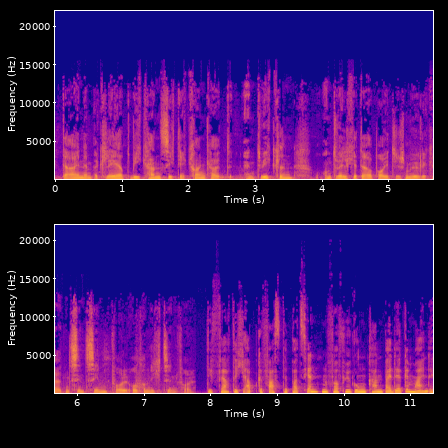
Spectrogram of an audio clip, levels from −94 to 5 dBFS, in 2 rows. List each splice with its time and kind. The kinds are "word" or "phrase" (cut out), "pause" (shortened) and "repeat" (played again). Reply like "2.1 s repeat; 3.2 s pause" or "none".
7.8 s pause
